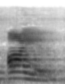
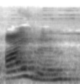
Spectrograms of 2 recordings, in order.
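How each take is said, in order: First: "iron" as EYE-un, silent r; correct iron. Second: "iron" with the r sounded, EYE-run; spelling pronunciation. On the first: Teacher gives the correct word, "iron" as EYE-un. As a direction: drop the r in "iron", gliding to "un". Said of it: "it is iron". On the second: Teacher rejects a mistake, "iron" as EYE-run. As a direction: sound the r before the vowel in "iron". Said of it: "it is not iron". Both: Shown as a demonstration.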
